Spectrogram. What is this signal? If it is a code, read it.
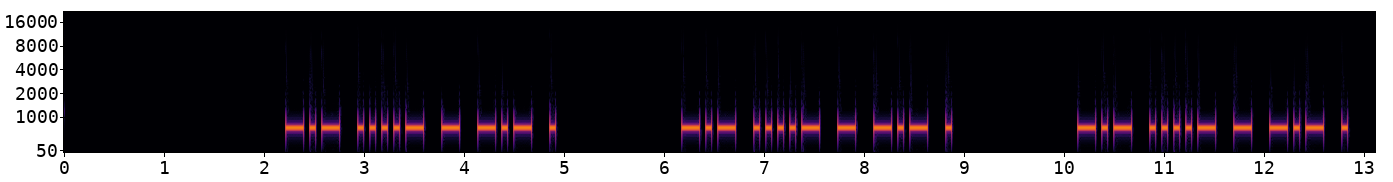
Morse code, heard as a keyed tone, about 21 wpm, 700 Hz. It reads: K4TKE K4TKE K4TKE
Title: USA Call Signs - 5 Characters - Repeated 3x - 20wpm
